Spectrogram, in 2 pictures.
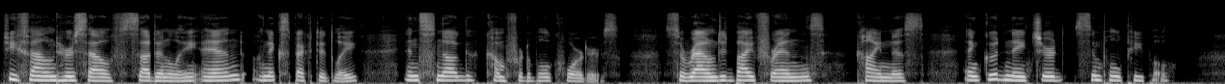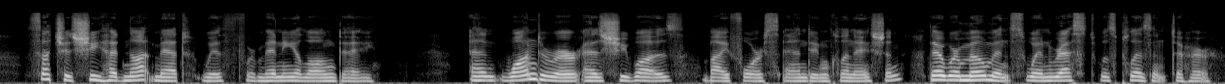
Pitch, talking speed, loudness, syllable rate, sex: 175 Hz, 120 wpm, -17 LUFS, 3.8 syllables/s, female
